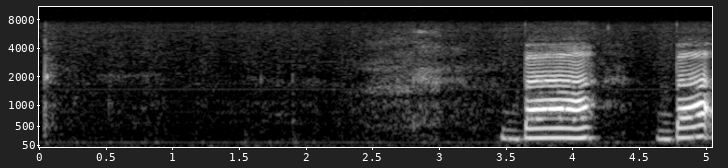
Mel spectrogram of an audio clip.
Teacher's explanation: Ba originate from the moist part of the lips.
